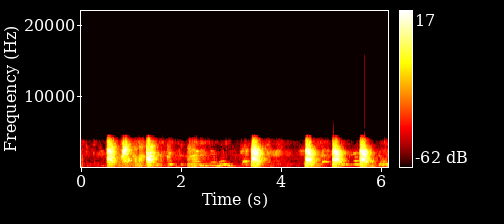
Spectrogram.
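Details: Guarding a box of sweets, Ben the Yorkshire Terrier fires off harsh, high barks, three quickly, then a pause filled with soft murmuring and a low whine, then four more evenly spaced barks.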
